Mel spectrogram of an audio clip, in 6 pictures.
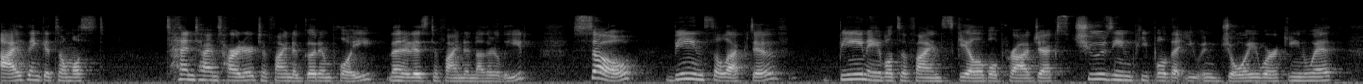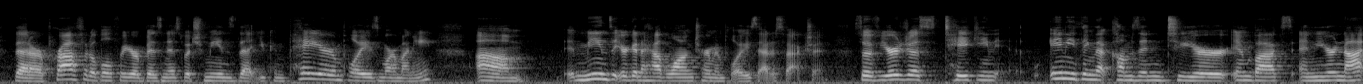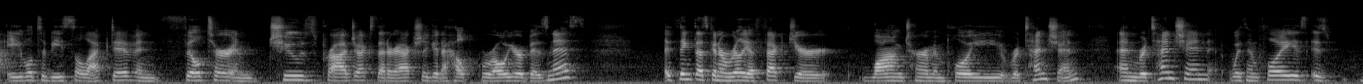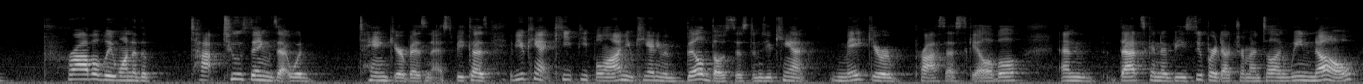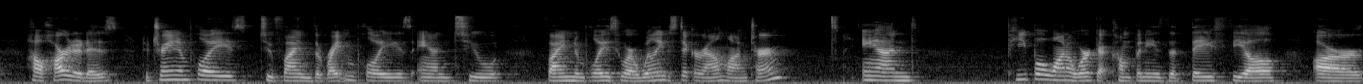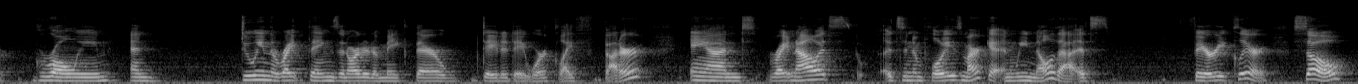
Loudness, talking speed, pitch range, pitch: -24 LUFS, 160 wpm, 160-190 Hz, 170 Hz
